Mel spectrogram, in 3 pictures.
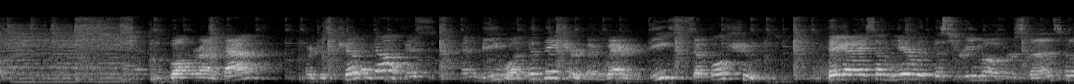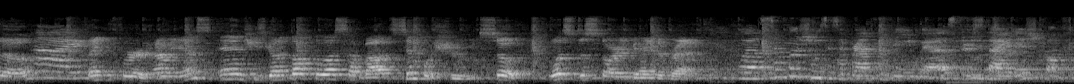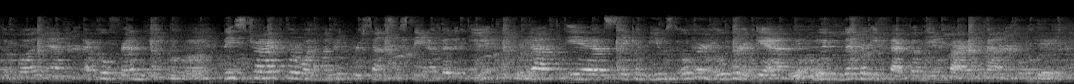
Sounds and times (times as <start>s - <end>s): Music: 0.0s - 32.2s.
